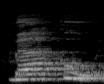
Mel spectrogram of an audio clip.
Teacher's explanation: dia termasuk ke dalam bunyi bersuara karena pita suara kita itu bergetar ketika kita mengucapkan bunyi be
